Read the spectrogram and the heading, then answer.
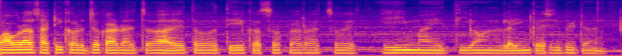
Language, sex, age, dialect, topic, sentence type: Marathi, male, 18-24, Varhadi, banking, question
